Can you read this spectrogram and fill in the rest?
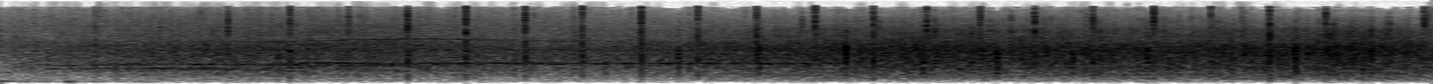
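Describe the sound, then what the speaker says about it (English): At a high school graduation ceremony, the audience gives steady, moderately distant applause for magna cum laude graduates, with sharper individual claps standing out and the clapping building slightly over time. "Please join me in applauding the efforts of our magna cum laude"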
